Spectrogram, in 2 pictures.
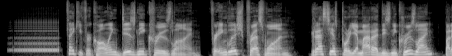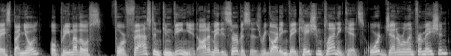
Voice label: IVR

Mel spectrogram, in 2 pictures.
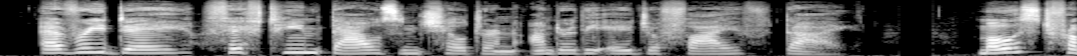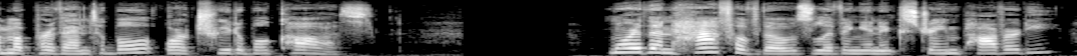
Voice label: Narration

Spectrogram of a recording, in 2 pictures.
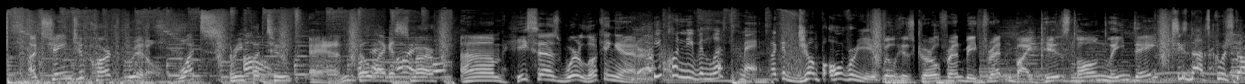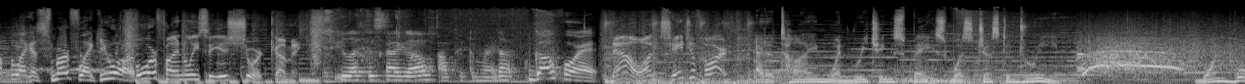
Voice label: promo

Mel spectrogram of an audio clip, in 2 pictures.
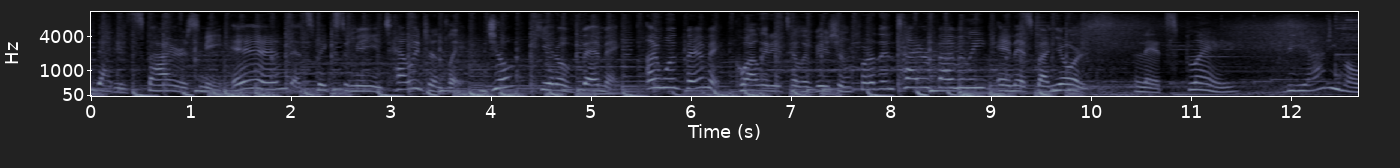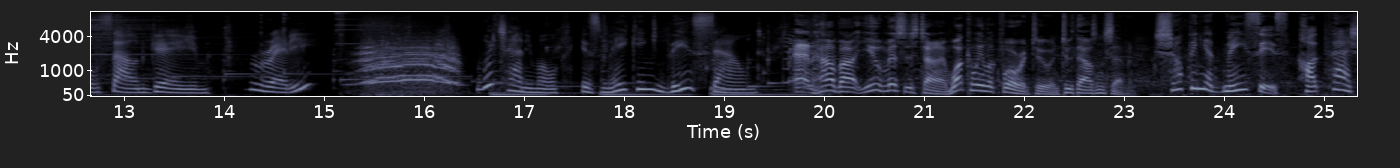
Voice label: english comm

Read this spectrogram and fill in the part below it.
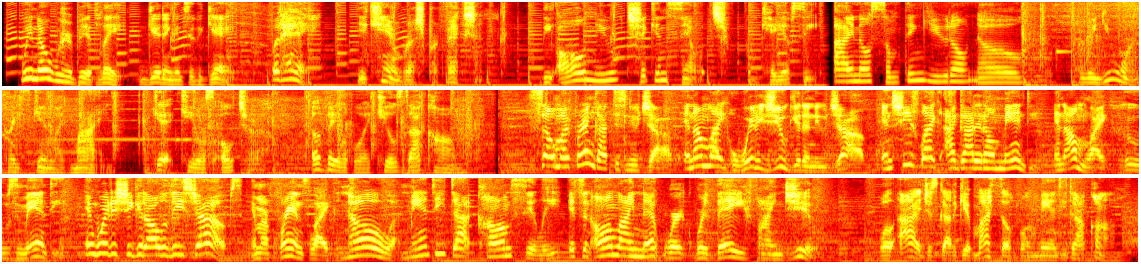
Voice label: Commercial

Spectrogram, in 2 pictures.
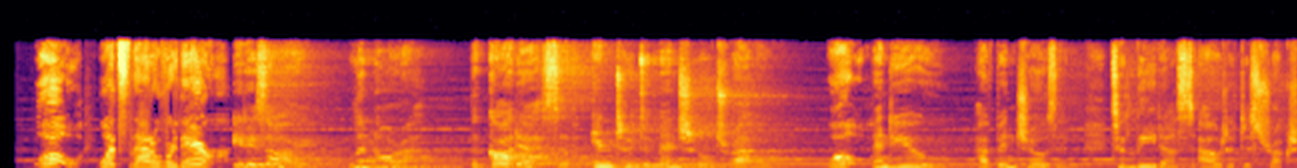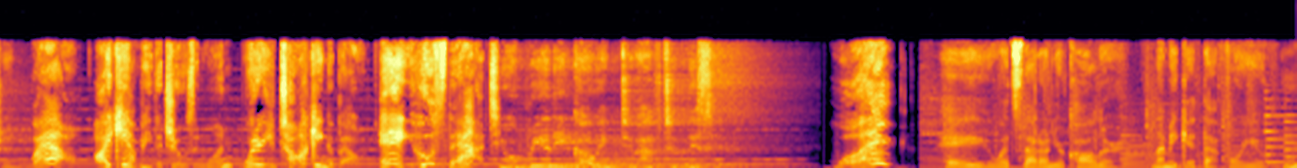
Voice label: Character VO

